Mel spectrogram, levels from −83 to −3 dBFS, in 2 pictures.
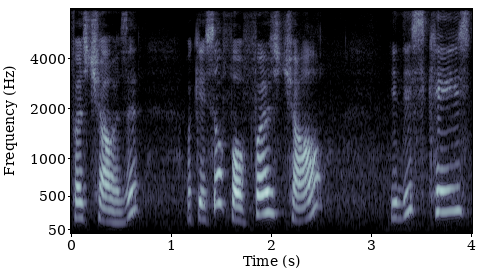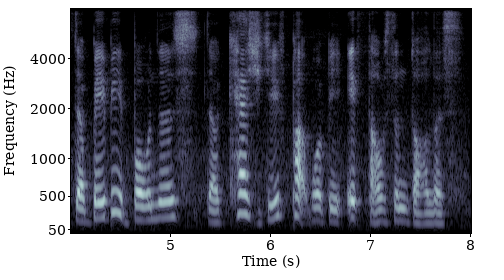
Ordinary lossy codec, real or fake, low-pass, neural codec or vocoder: none; real; none; none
